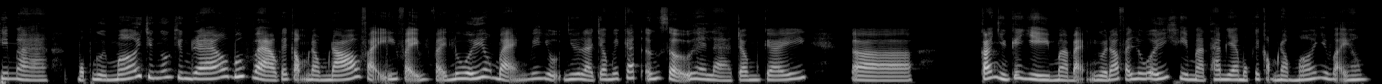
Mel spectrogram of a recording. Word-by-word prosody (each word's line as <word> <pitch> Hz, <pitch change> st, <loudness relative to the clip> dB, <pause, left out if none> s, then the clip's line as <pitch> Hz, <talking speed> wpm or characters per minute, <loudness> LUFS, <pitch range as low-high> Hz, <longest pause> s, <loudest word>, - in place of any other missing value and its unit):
khi 275 Hz, -, -1 dB
mà 210 Hz, -6 st, -3 dB, 0.3 s
một 195 Hz, +4 st, -5 dB
người 225 Hz, -3 st, +1 dB
mới 245 Hz, -, +2 dB
chân 330 Hz, -6 st, -3 dB
ướt 330 Hz, +2 st, -3 dB
chân 280 Hz, -4 st, 0 dB
ráo 265 Hz, +6 st, +3 dB
bước 360 Hz, 0 st, +3 dB
vào 210 Hz, -9 st, +4 dB
cái 235 Hz, +3 st, -3 dB
cộng 230 Hz, -1 st, -2 dB
đồng 205 Hz, -1 st, 0 dB
đó 225 Hz, +10 st, +4 dB
phải 245 Hz, -, -1 dB
phải 205 Hz, -, 0 dB
phải -, -, -2 dB
lưu 255 Hz, +5 st, +2 dB
ý 265 Hz, +5 st, +4 dB
hông 325 Hz, -5 st, -2 dB
bạn? 225 Hz, -2 st, 0 dB
Ví 260 Hz, +3 st, -4 dB
dụ 230 Hz, -5 st, -2 dB
như 235 Hz, +2 st, 0 dB
là 215 Hz, -4 st, 0 dB
trong 230 Hz, +4 st, -3 dB
cái 255 Hz, -, -2 dB
cách 295 Hz, +4 st, -2 dB
ứng 275 Hz, -2 st, -2 dB
xử, 245 Hz, -5 st, +1 dB
hay 250 Hz, -2 st, 0 dB
là 185 Hz, -4 st, -3 dB
trong 205 Hz, +1 st, -1 dB
cái, 220 Hz, +8 st, -2 dB, 0.4 s
ờ 185 Hz, -2 st, +1 dB, 0.7 s
có 260 Hz, -, +7 dB
những 275 Hz, -6 st, +2 dB
cái 280 Hz, -, -1 dB
gì 215 Hz, -5 st, +3 dB
mà 195 Hz, 0 st, 0 dB
bạn 195 Hz, -, -2 dB
người 205 Hz, -2 st, 0 dB
đó 225 Hz, +4 st, +1 dB
phải 230 Hz, -3 st, -2 dB
lưu 255 Hz, +1 st, +1 dB
ý 270 Hz, +4 st, +2 dB
khi 250 Hz, -4 st, 0 dB
mà 200 Hz, -4 st, -1 dB
tham 225 Hz, +3 st, -1 dB
gia 220 Hz, -1 st, +2 dB
một 200 Hz, -2 st, 0 dB
cái 245 Hz, -, -4 dB
cộng 205 Hz, -, -5 dB
đồng 200 Hz, -2 st, -1 dB
mới 230 Hz, +7 st, 0 dB
như 280 Hz, -3 st, -3 dB
vậy 235 Hz, -4 st, -3 dB
hông? 220 Hz, +2 st, 0 dB
230 Hz, 255 wpm, -24 LUFS, 205-265 Hz, 0.7 s, có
